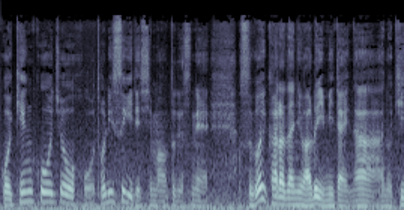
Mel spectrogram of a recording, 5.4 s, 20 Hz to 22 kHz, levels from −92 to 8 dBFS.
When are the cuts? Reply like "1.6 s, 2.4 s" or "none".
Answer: 3.2 s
